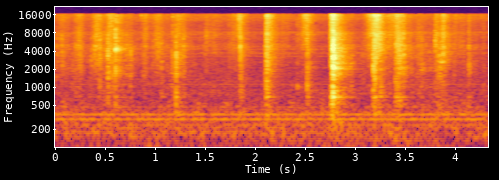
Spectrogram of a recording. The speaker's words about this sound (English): There's a card I keep seeing as I'm pulling, or should I say shuffling. And I'm curious if it's going to come out.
